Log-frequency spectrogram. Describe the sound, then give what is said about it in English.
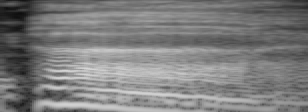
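A person lets out a long, exasperated groan, a loud, low, sustained vocal sound lasting over a second that gradually fades, with no words. “I cannot groan long enough to get this, to make this point.”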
